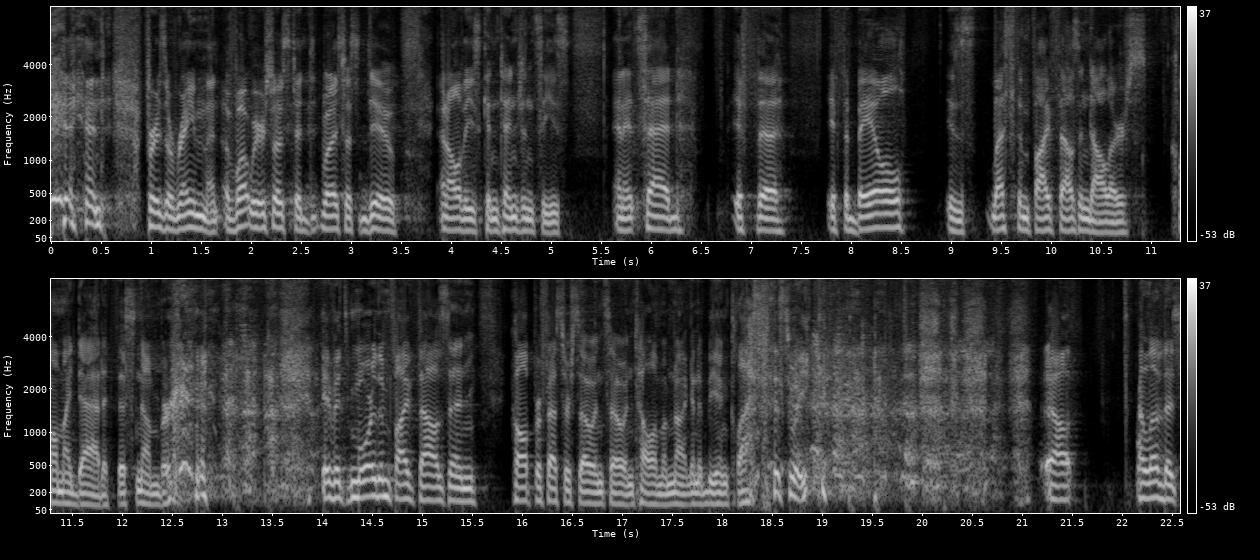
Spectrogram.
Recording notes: speaks to an Upper House audience during our recent Geneva Forum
